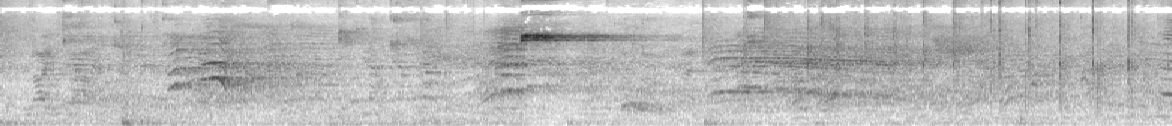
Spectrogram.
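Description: Young women call out and shout to each other on the court.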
